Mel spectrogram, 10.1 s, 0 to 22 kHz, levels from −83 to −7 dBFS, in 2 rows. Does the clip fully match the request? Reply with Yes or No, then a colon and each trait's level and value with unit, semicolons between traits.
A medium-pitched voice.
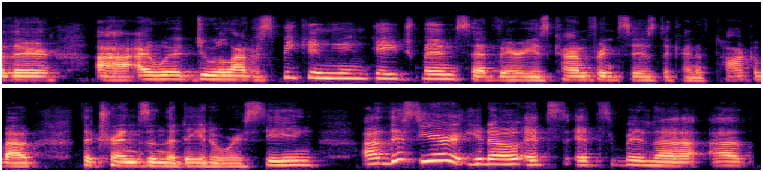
Yes: medium, 150 Hz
